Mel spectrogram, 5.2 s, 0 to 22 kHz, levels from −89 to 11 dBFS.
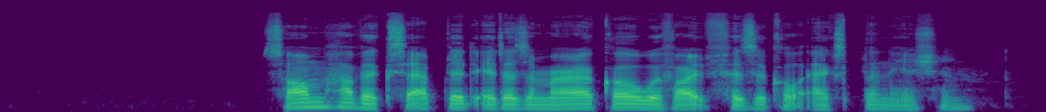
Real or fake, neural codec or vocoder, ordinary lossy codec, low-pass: real; none; none; 14.4 kHz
